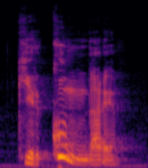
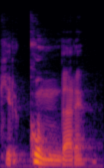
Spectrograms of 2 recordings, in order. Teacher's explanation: the penult syllable is short, and so the stress must fall on the previous syllable. Therefore, the word will be read as kircumdare, and not, for example, kircumdare.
